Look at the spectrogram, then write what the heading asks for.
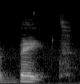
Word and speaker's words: Beit: With a dagesh, this letter is pronounced as a B, as in bat. Without a dagesh, it's pronounced as a V, as in vat.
